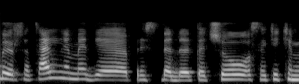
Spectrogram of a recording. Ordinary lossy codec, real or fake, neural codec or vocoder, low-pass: AAC, 48 kbps; fake; codec, 16 kHz, 2 kbps, X-Codec, HuBERT features, trained on balanced general audio; 7.2 kHz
